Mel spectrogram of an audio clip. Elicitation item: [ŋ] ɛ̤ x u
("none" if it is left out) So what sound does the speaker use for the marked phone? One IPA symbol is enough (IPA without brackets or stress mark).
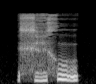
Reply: x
